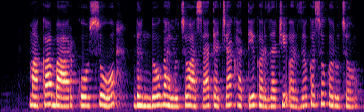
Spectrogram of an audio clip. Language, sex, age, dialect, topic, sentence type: Marathi, female, 18-24, Southern Konkan, banking, question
